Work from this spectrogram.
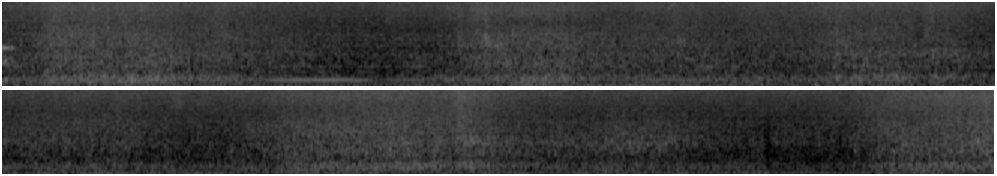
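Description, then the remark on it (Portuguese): Sea waves wash steadily onto a shore in soft, broad rushes that swell and recede every few seconds, a continuous surf wash with no voices. “Como as ondas do mar você pode senti-lo respirar também dentro de você.”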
